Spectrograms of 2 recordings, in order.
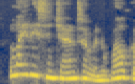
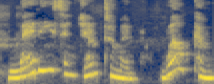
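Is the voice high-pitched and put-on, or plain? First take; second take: plain; high-pitched. First: It is said in a plain, natural voice. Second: It is said in a high-pitched, put-on voice. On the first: It is the way the speaker would prefer it said. The speaker calls it right. "why doesn't she go" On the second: It copies another person's affected announcer voice. The speaker calls it wrong. "her voice sounds weird"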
